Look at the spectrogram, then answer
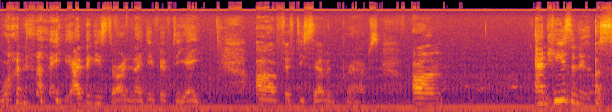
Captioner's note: laughter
